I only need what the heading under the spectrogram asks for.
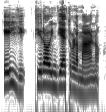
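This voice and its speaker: A narrator reading a classic story aloud in a measured, expressive storytelling manner. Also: mid-range voice, clear, resonant tone, no room sound, clean studio sound. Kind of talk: scripted audiobook narration.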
